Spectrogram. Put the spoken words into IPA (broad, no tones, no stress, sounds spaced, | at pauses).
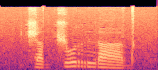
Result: t͡ʃ a d t͡ʃ o r ɨ ɾ a d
